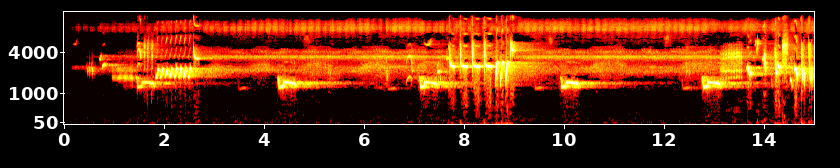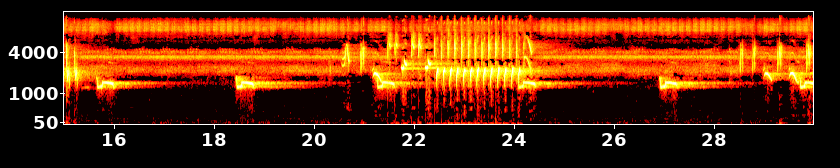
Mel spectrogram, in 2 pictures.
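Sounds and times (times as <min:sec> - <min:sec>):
bird call: 0:00.5 - 0:02.8, 0:06.9 - 0:09.3, 0:12.6 - 0:16.3, 0:18.4 - 0:19.2, 0:20.6 - 0:24.7, 0:26.9 - 0:27.8, 0:28.5 - 0:29.9.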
